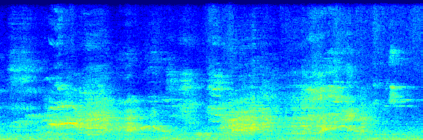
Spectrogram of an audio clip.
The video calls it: Sulphur-crested Cockatoo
